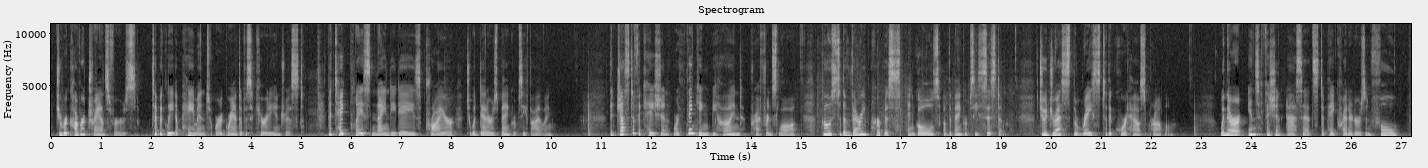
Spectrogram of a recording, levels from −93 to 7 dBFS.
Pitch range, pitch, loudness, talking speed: 150-225 Hz, 175 Hz, -21 LUFS, 130 wpm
